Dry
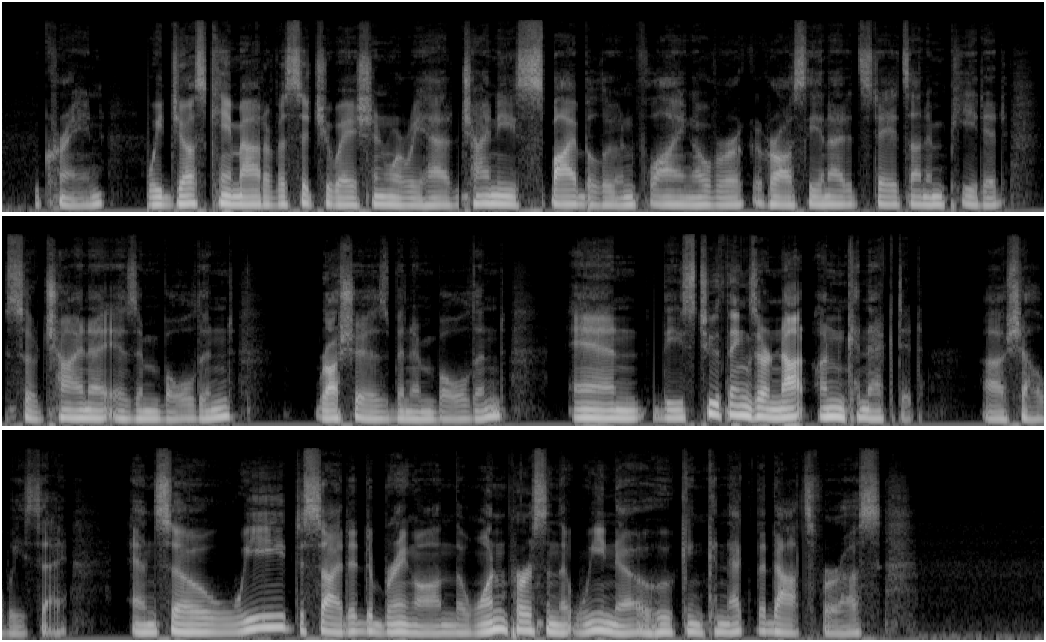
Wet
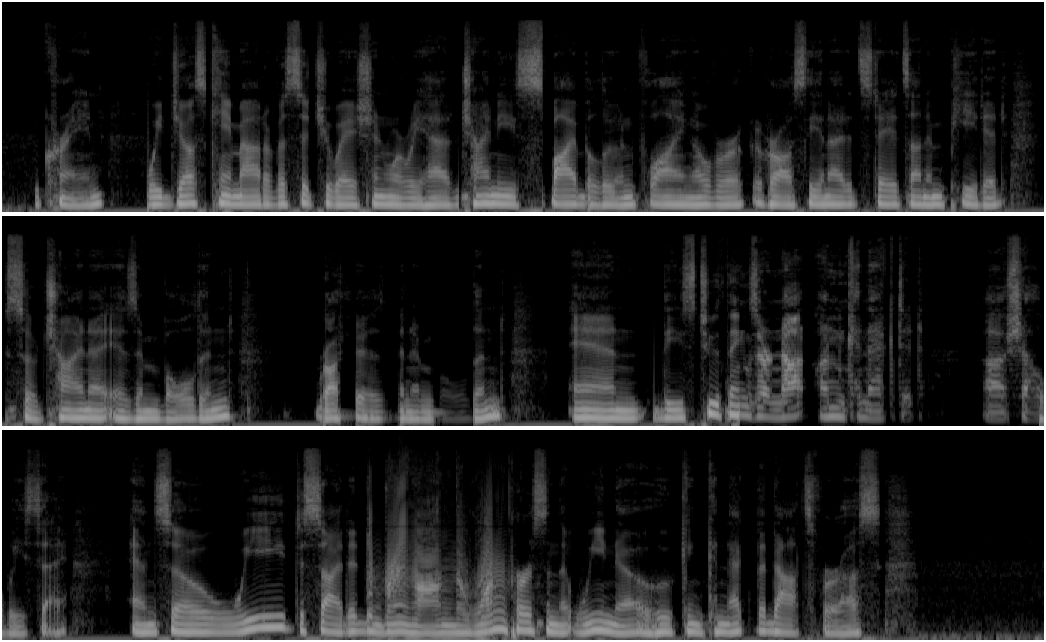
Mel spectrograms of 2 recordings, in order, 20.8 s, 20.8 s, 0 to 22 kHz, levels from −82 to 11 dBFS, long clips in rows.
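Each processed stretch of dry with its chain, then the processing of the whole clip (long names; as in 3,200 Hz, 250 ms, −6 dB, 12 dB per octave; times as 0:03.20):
0:09.08–0:10.10: noise gate −21 dBFS, range −27 dB + mains-hum notches 60/120/180 Hz
0:11.86–0:13.87: high-pass filter 1,400 Hz 6 dB per octave + comb filter 6.4 ms, depth 98%
0:16.33–0:17.30: leveller curve on the samples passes 3 + low shelf with overshoot 750 Hz −8.5 dB, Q 1.5 + highs frequency-modulated by the lows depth 0.45 ms
whole clip: notch filter 3,900 Hz, Q 23; dynamic equaliser 2,900 Hz, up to −5 dB, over −41 dBFS, Q 0.8; downward compressor 2 to 1, threshold −25 dBFS; level −5.5 dB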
